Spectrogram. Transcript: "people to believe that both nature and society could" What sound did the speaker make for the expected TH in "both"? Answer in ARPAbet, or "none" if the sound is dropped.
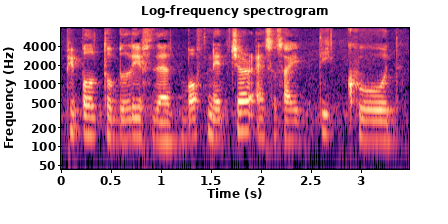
F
